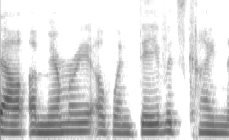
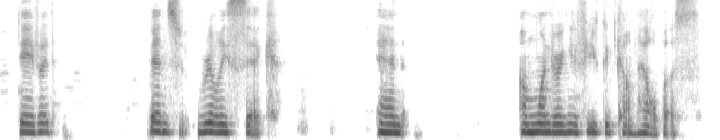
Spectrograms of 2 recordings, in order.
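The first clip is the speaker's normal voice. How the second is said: voice quavering and trembling on every word. Retelling a phone call asking someone for help, the speaker talks in a quivering voice. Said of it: "in this quivering voice that I have right now".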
